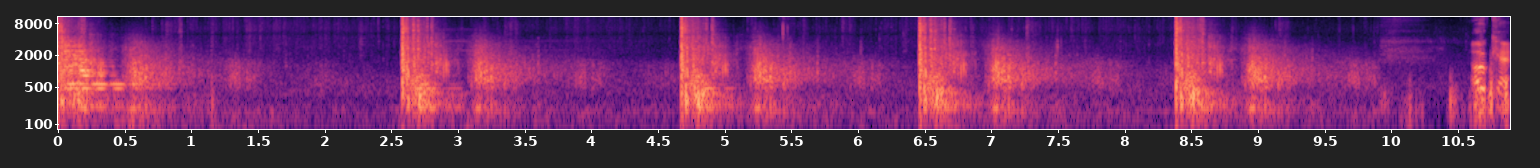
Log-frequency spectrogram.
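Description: Gunshots fired at a body-armor plate, five in all about two seconds apart, each a sharp crack that trails off over about a second.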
